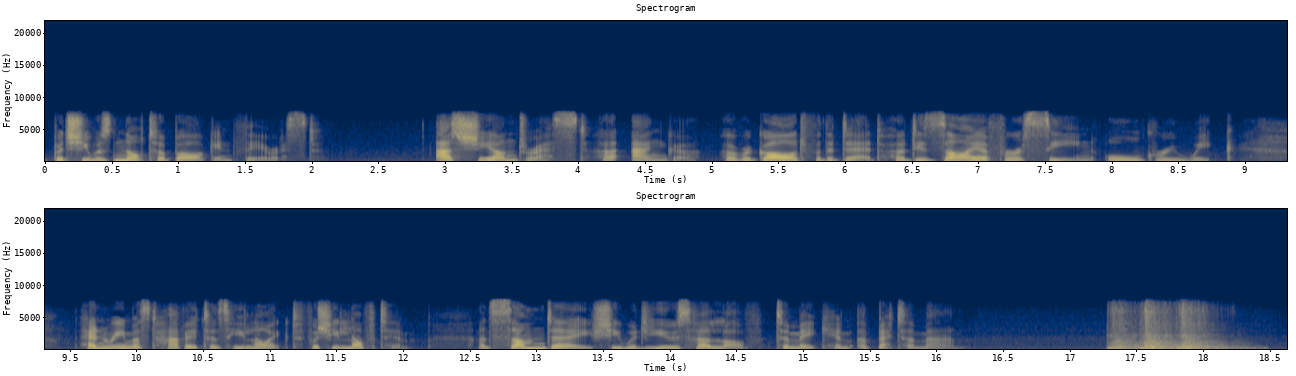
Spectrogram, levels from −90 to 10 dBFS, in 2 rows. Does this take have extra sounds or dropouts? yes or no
yes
